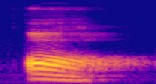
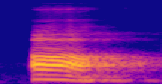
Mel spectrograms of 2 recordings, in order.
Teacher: विवृत में मुंह पूर्ण रूप से खुला होता है।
